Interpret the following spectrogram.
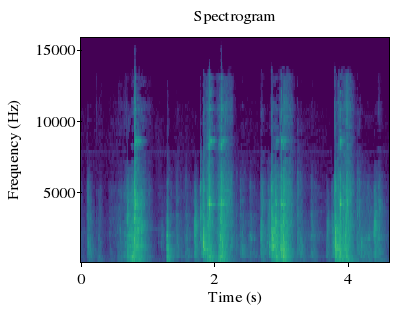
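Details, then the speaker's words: Stihl MS880 chainsaw that suddenly began clattering on startup, decompressor pressed: four pull-starts, each a harsh clattering rattle as the engine turns over; something suspected loose, cause not yet found. "That doesn't sound very good at all. Investigation required."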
